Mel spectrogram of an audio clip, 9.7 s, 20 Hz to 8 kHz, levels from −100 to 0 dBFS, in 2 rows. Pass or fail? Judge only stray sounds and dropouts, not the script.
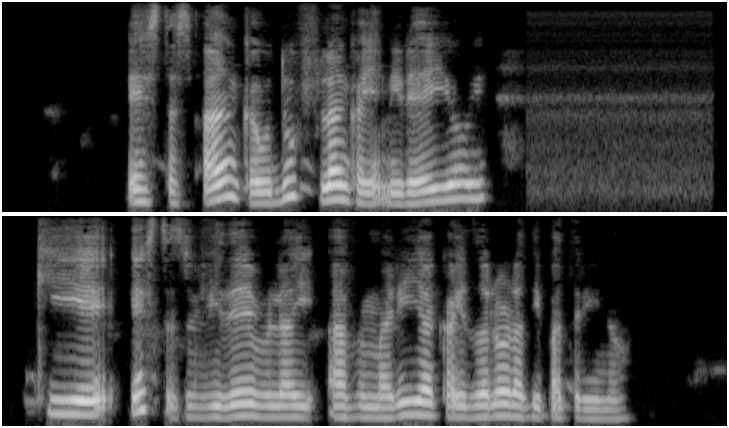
pass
